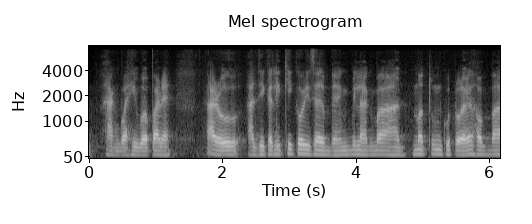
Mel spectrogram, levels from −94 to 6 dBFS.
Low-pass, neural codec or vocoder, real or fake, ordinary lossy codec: 7.2 kHz; codec, 16 kHz in and 24 kHz out, 0.6 kbps, FocalCodec, streaming, 4096 codes; fake; none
